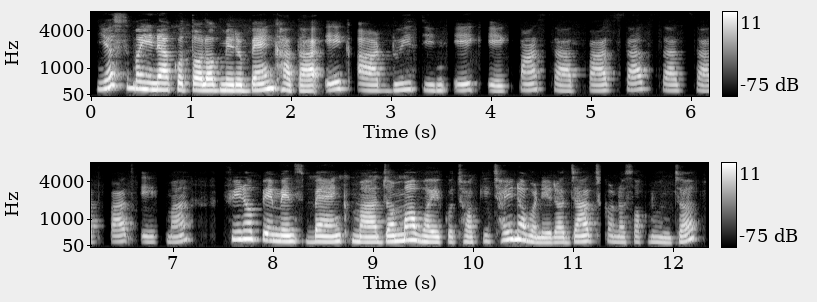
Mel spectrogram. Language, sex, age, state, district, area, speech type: Nepali, female, 30-45, West Bengal, Kalimpong, rural, read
